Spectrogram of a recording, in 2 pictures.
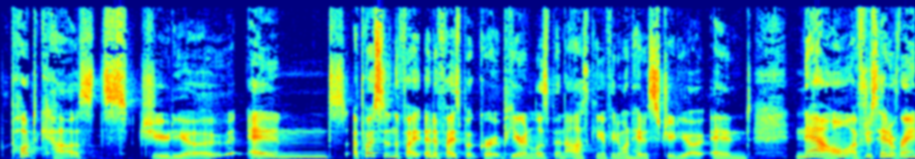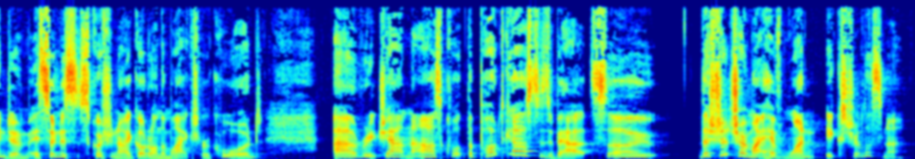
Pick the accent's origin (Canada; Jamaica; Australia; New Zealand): New Zealand; We're from New Zealand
